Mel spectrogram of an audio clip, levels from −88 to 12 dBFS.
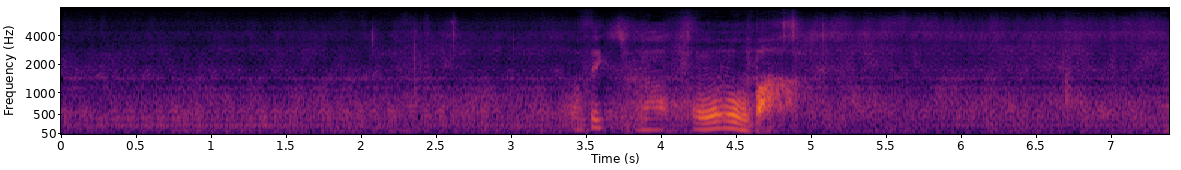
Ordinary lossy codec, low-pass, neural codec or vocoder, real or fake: none; none; codec, 16 kHz, 0.7 kbps, FocalCodec; fake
